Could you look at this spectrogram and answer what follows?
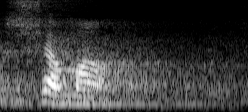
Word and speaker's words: क्षमा: क्षमा के उच्चारण के लिए क्ष का प्रयोग किया जाएगा।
